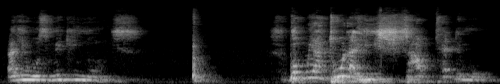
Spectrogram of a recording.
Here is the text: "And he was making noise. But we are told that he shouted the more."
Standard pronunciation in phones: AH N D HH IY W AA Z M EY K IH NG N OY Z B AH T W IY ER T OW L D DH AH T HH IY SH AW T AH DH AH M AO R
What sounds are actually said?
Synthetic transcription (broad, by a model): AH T HH IY W AA Z M EY K IH NG N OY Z B AH T W IY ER T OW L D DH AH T HH IY SH AW T AH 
